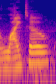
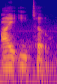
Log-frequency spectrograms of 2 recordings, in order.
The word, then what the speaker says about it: Iaito: it is the iito a lot of people pronounce this weapon as the liato and that gets on my nerves it is not Lio it is IO it's a katana we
